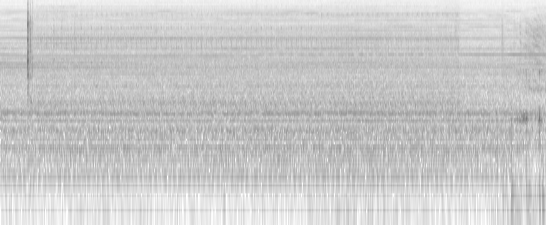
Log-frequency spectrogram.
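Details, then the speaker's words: Floppy disk spinning in a drive while the directory read is attempted: steady gritty hiss with thin high squeaky tones, horrible squeaking and grinding from the disk; microphone on the camera, moved close. "but it was horrible squeaky noises horrible gritty noises"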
